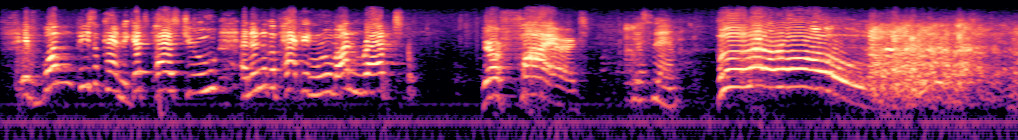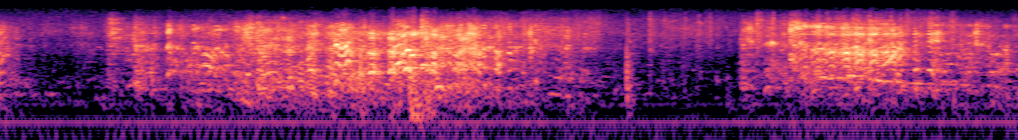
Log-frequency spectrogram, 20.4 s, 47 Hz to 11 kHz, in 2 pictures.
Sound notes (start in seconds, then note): 8.5 audience laughs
